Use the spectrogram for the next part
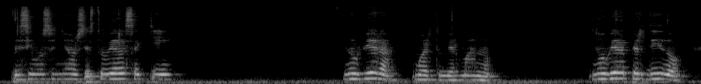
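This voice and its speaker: A woman's voice: fairly high pitch, mellow, husky. A woman preaching a sermon, retelling a Bible story in an earnest way and often asking her listeners questions. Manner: earnest, asks listeners questions, small restarts.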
